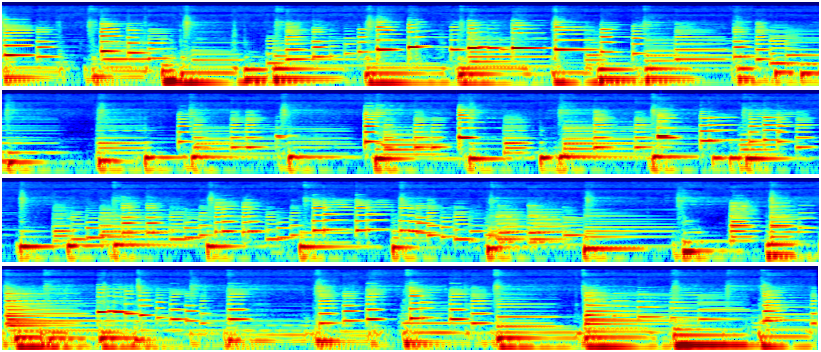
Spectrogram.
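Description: Small-group jazz recording, piano to the fore playing busy runs and chords over a walking double bass.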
